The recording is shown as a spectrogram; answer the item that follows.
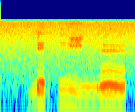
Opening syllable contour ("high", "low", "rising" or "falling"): high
